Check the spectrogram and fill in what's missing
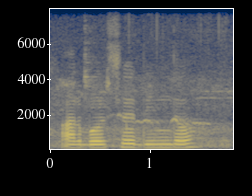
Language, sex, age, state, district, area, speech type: Santali, female, 30-45, West Bengal, Uttar Dinajpur, rural, spontaneous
